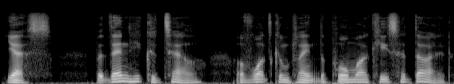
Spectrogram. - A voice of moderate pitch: No, low, 105 Hz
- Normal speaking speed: Yes, average, 185 wpm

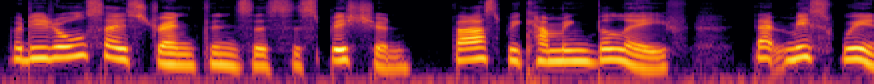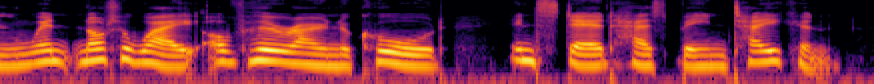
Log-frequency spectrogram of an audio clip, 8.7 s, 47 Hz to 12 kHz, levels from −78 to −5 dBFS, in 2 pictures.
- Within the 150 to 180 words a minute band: Yes, average, 160 wpm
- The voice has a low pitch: No, high, 200 Hz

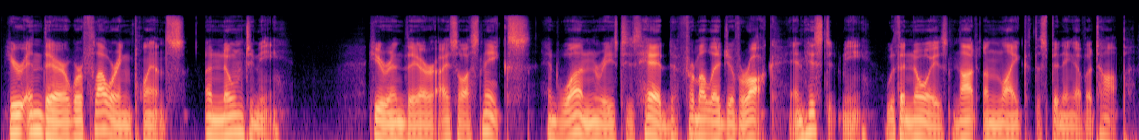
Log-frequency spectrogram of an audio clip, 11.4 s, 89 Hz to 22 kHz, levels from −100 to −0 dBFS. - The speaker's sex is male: Yes, male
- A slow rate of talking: No, fast, 205 wpm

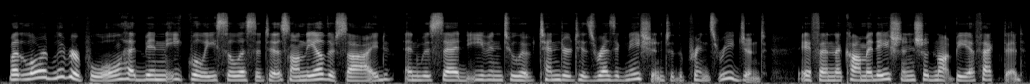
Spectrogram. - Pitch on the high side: Yes, high, 210 Hz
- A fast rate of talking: No, average, 180 wpm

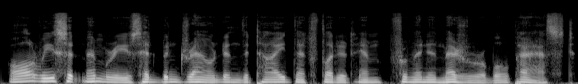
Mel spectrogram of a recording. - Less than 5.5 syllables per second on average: Yes, 4.5 syllables/s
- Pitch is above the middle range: No, low, 105 Hz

